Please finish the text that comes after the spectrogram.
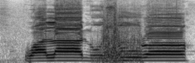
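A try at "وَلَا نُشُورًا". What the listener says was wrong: Syunya panjang Pak. Nusyura.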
